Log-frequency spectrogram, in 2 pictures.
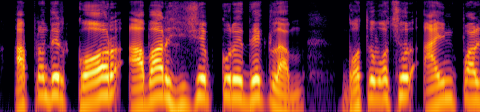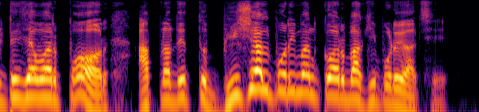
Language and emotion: Bengali, surprised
